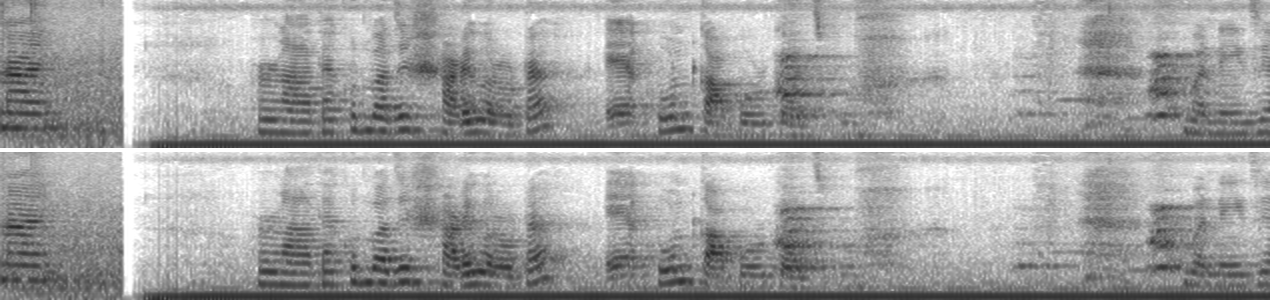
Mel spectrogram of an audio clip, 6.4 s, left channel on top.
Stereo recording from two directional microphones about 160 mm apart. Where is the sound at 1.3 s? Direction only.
5° right (ahead or behind).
